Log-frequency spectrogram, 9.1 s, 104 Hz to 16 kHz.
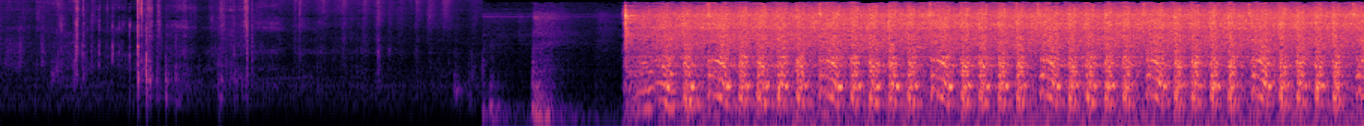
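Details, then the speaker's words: Diesel cranking without starting (2010 BMW 335d M57 misfire case); rhythmic chug with inconsistent crank cadence, missing compression hump on scope: one cylinder has no compression. "not sure if you picked it up ably but it had a inconsistent crank Cadence sound and we can clearly see it here that we've got a missing hump"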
